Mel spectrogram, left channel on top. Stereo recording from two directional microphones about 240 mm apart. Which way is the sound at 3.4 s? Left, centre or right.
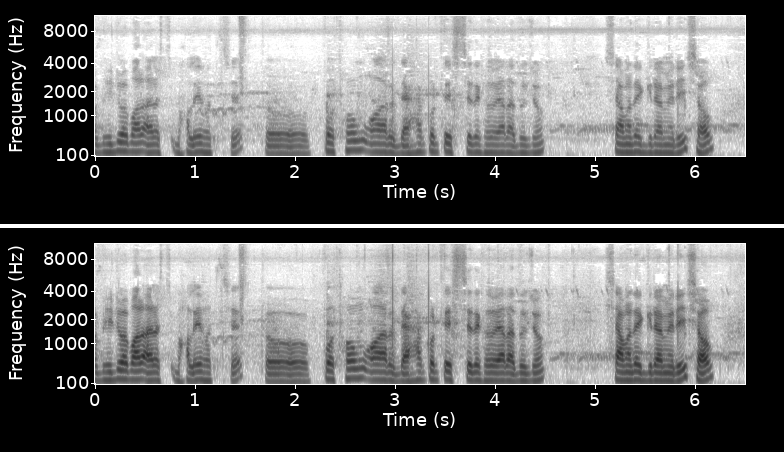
Centre.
